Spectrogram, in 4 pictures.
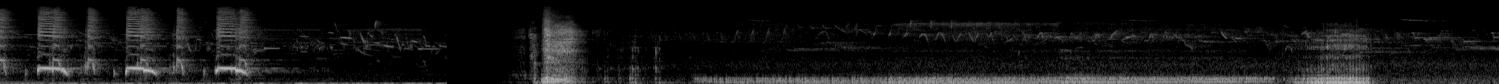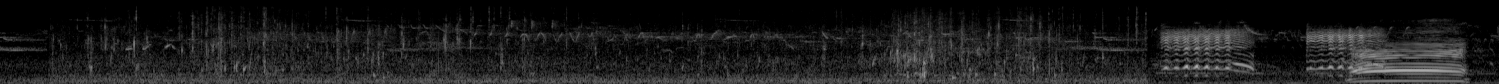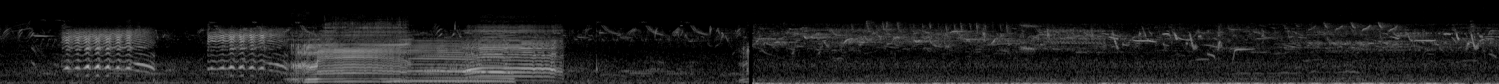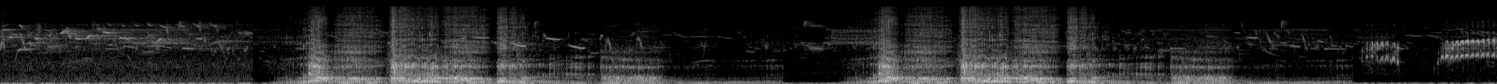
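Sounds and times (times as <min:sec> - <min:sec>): loud low rough roar: 0:06.3 - 0:13.8, 0:47.7 - 0:52.8, 0:53.4 - 0:58.5.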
